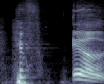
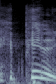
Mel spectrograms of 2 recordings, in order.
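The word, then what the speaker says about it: הִפְעִיל: 그 다음에 힙일. 힙, 쉐바, 묵음 쉐바죠. 힙일. 이렇게 발음해야 되는데, I를 묵음화시켜서 그냥 힙필 이런 식으로.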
